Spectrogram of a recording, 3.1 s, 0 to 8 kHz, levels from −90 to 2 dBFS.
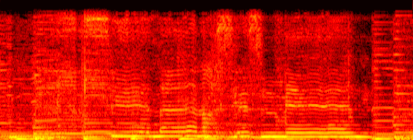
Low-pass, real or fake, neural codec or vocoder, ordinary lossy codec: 7.2 kHz; fake; codec, 24 kHz, 0.9 kbps, WavTokenizer, medium music audio release; none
